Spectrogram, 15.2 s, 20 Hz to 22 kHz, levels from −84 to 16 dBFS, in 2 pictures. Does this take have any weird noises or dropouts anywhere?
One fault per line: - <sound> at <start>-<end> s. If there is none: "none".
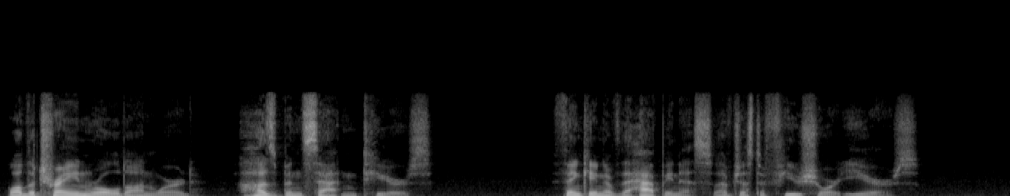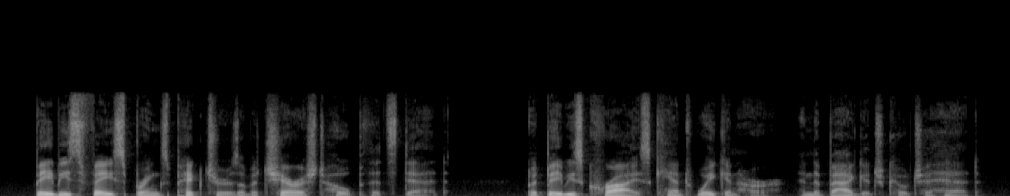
none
